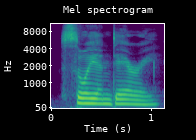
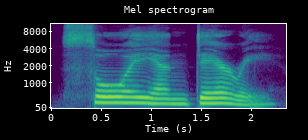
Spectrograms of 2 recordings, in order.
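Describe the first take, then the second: First: The phrase is said faster. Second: The phrase is said slowly. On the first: "and then faster" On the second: "first slowly"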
